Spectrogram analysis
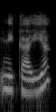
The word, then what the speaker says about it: Micaía: pensé que se decía mi caía, eh, porque fui yo mi caía. Sí, tienes razón. Micaía. Ajá. Sí, porque hasta tiene acento en la i ni caía, eh, pero a lo mejor en inglés, no sé.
